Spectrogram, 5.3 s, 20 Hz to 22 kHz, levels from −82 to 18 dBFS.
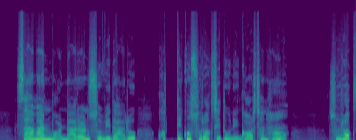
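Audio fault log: throughout, Bluetooth LC3 compression: The speech has a plainly audible breathy, grainy edge in its upper range, with nothing above 20.3 kHz. The cause is likely the LE Audio transform codec replacing discarded upper spectrum with noise. The texture fits 10 ms frames near 48 kbps.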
